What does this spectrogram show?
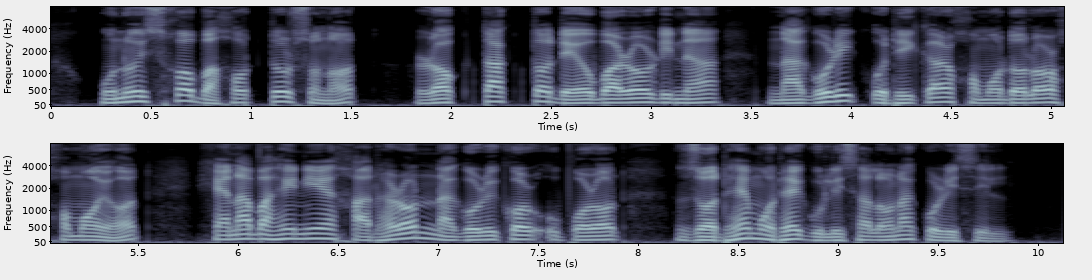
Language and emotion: Assamese, neutral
